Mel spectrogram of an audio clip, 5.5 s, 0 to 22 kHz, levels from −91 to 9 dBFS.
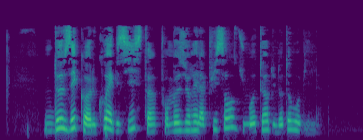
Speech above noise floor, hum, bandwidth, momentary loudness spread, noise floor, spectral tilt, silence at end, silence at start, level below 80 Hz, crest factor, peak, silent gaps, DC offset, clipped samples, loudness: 52 dB; none; 11.5 kHz; 10 LU; -80 dBFS; -2.5 dB/octave; 0.95 s; 0.65 s; -82 dBFS; 18 dB; -10 dBFS; none; under 0.1%; under 0.1%; -28 LUFS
